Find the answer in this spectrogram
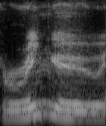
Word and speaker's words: Ringu: i saw that one it's pronounced ringu in japan if you do uh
